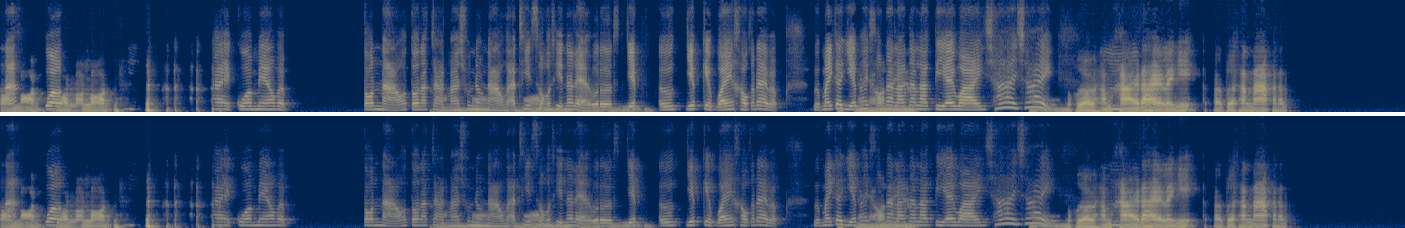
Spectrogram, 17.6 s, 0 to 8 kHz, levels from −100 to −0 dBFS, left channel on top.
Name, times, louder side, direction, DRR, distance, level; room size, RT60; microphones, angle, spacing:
voice 1, 0.0-1.5 1.8-2.0 5.5-8.0 10.7-11.5 12.9-16.1, left 2 dB, 20° left, 0.7 m, -36 dB
voice 2, 2.6-3.6 4.6-13.2 13.8-14.4, left 6 dB, 85° left, 0.7 m, -40 dB
10.0 x 8.7 x 10.0 m
head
